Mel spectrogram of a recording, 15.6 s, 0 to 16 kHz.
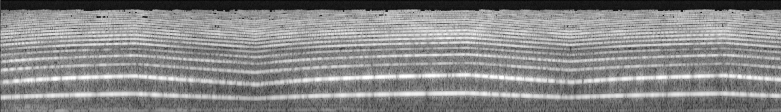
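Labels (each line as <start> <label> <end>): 0.0 An emergency vehicle drives away with a loud, continuous alarm. 15.6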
